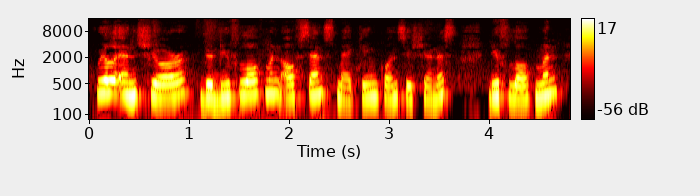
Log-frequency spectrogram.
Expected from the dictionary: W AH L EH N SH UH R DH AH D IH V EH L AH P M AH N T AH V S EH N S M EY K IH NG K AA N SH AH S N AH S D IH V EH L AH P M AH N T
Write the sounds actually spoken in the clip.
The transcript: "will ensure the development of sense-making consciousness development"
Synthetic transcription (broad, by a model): W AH L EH N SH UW R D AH D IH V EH L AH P M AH N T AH F S EH N S M EY K IH NG K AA N S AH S N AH S D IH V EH L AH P M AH N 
